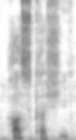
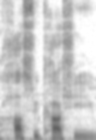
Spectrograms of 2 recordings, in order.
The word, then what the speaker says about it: Hasukashi: This first type of partial defoliation is called Hasukashi. Or Hasukashi would be kind of the American way of pronouncing it.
